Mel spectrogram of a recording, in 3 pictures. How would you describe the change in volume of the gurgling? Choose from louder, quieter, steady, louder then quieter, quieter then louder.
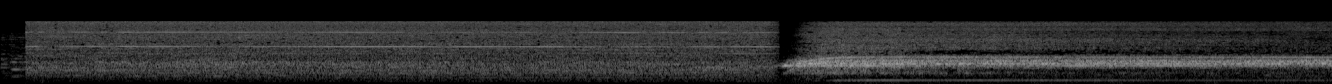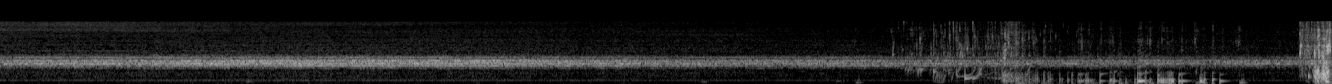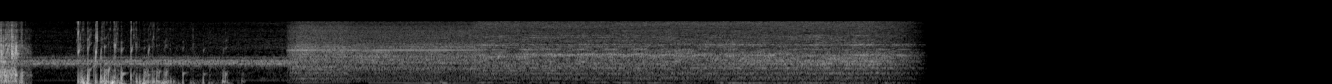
louder then quieter.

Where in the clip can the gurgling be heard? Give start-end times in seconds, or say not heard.
21.9-29.1.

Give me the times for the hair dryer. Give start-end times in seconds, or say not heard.
0.0-35.9.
